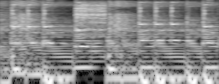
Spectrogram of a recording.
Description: There is no code.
